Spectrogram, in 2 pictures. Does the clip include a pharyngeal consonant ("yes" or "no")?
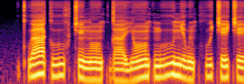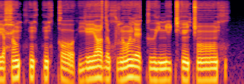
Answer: yes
